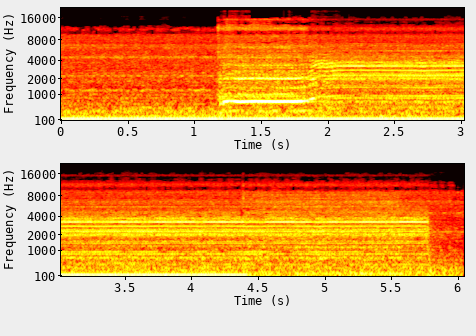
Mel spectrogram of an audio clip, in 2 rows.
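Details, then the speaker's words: Coffee machine troubleshooting no milk from the spout, rinsing the milk line with clear water by ordering warm milk until the container is empty: steady pump hum under a hissing, rising tone that settles and runs evenly; normal milk dispensing. "So we rinse the line right here. We order warm milk 5 times until the container is empty."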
